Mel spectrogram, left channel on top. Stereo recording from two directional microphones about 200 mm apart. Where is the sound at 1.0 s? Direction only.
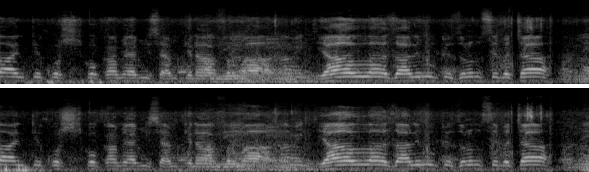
10° right (ahead or behind).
